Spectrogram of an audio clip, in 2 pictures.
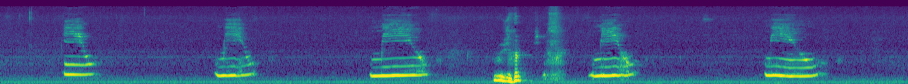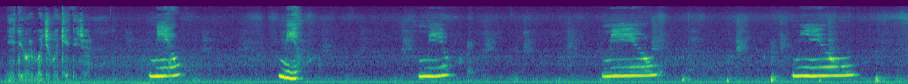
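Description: A kitten meows loudly and repeatedly, close by.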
